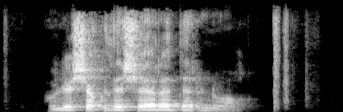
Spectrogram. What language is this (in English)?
Kabyle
